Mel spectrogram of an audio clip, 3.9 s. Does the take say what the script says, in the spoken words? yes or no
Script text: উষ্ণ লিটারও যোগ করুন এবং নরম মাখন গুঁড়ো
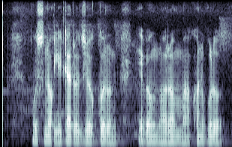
yes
